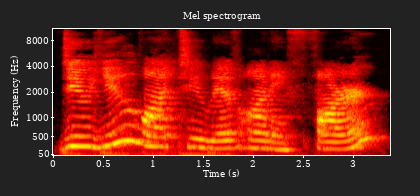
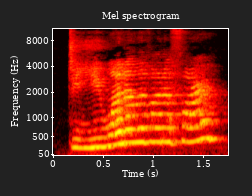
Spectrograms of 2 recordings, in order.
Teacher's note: if you notice the end of my sentence, my voice goes up because I'm actually asking a question.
